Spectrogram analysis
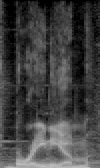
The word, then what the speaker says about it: Brainium: B R A I N I U M. That's braanium. And then hydrochloride.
